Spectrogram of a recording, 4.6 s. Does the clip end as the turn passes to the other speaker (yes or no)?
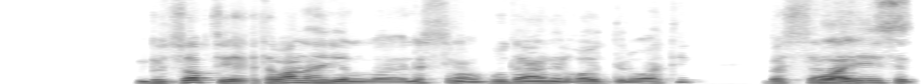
no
